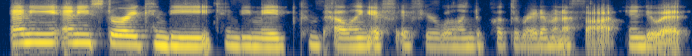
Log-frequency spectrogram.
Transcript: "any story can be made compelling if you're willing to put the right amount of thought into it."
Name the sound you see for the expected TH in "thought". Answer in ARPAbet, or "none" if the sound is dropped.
TH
